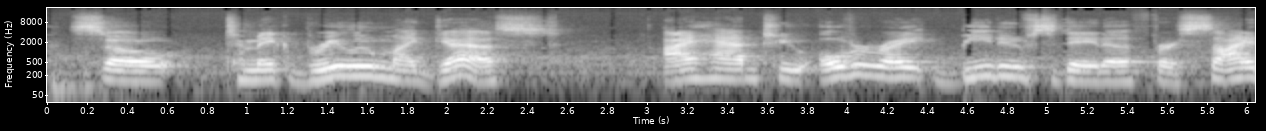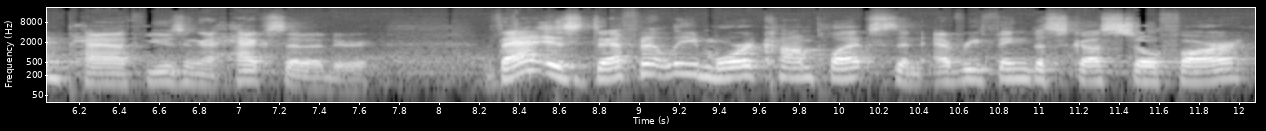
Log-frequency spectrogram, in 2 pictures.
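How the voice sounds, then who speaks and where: A man presenting a software tutorial, explaining step by step in a semi-casual way with casual asides. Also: fairly high pitch, slight background noise.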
